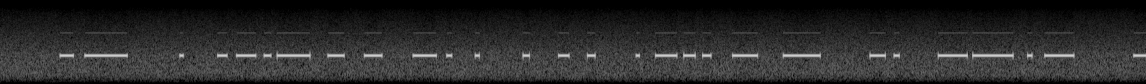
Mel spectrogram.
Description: Beeps of irregular length. There is no code.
